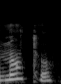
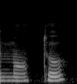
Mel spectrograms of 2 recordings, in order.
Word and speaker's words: manteaux: As you noticed, we don't pronounce the letter X at the end. X remains silent. Des bateaux, des chapeaux, des manteaux, des troupeaux de moutons, des cheveux.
